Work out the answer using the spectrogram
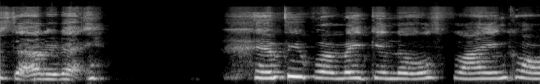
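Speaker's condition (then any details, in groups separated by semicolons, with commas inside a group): Cerebral palsy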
